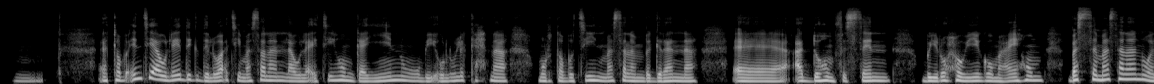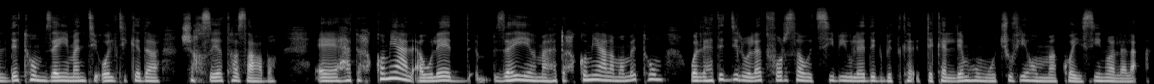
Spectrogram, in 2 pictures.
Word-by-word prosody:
إمم. 155 +1 -11 0.7
طَب 195 -2 0
أنتِ 260 +9 -1
أولادِك 215 -2 +2
دلوقتي 175 +3 0
مثلًا 180 +3 0
لو 150 -1 0
لقيتيهم 185 +6 -1
جايين 155 +6 0
وبيقولوا 155 -2 -2
لِك 185 0 -5
إحنا 165 -4 -1 0.3
مرتبطين 160 +3 -1
مثلًا 165 -1 0
بجيراننا 155 +1 +1 0.4
آآ 150 -2 +2
قدّهم 170 +2 +3
في 155 - -8
السِن 170 +2 +1 0.3
بيرُوحوا 165 +3 +3
وييجوا 165 0 +1
معاهم، 170 +6 0 0.3
بس 205 +3 +2
مثلًا 235 +2 +3
والدتهم 185 +2 +1
زَي 175 0 +4
ما 170 - +3
أنتِ 170 -2 -1
قُلتِ 165 +1 0
كده 165 -2 0 0.2
شخصيتها 170 0 -1
صعبة، 145 -3 0 0.4
آآ 165 +1 +3
هتحكُمي 200 - +1
على 245 -5 +6
الأولاد 160 0 +1 0.3
زَي 185 +2 +3
ما 160 -1 0
هتحكُمي 210 +5 0
على 190 -2 +2
مامتهم؟ 220 +6 -2 0.3
والّا 175 0 +3
هتدّي 220 +3 -1
الولاد 185 -2 0
فرصة 190 0 -1
وتسيبي 175 +2 -3
ولادِك 165 +1 0
بتك 155 +1 -5
تكلمهم 165 +1 0
وتشوفي 180 +4 -3
هُم 155 -3 0
كويسين 150 +2 -2
والّا 145 -3 0
لأ؟ 140 - -3
170 Hz, 140 wpm, -23 LUFS, 155-185 Hz, 0.7 s, على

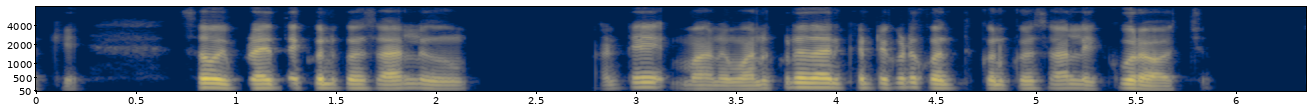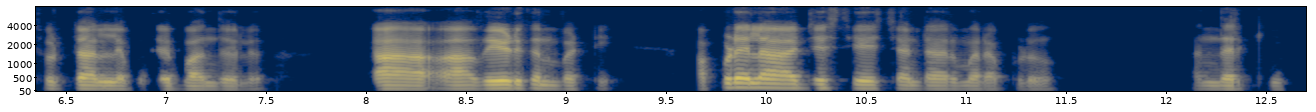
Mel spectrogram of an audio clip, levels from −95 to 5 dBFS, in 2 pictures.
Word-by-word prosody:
Okay. - - -19 0.6
So, - - -2
ఇప్పుడైతే 145 0 +1
కొన్ని 145 - +1
కొన్ని 140 -1 0
సార్లు, 135 +1 0 0.9
అంటే 135 +7 -4 0.3
మనం 120 -2 -3
అనుకున్న 135 +6 -3
దానికంటే 155 -1 0
కూడా, 165 0 -2
కొంత్ 140 0 0
కొన్ని, 130 -1 -3
కొన్ని 130 0 -4
సార్లు 140 +1 -3
ఎక్కువ 140 +4 0
రావచ్చు, 110 -1 -4 0.5
చుట్టాలు 120 -1 0
లేపోతే 115 - -7
బంధువులు. 110 0 -6 0.6
ఆ! - - +7 0.3
ఆ - - +5
వేడుకను 130 -2 +4
బట్టి. 115 - -20 0.5
అప్పుడు 160 0 +3
ఎలా 155 -1 +6
అడ్జస్ట్ 140 0 -7
చేయొచ్చంటారు 120 -2 -4
మరప్పుడు? - - -13 0.8
అందరికి. 115 0 -7
130 Hz, 140 wpm, -23 LUFS, 115-145 Hz, 0.9 s, ఆ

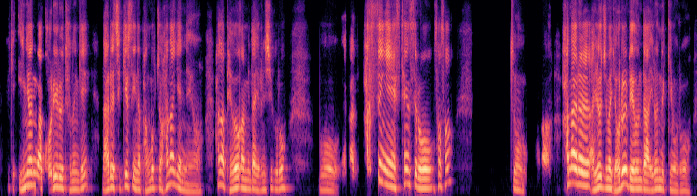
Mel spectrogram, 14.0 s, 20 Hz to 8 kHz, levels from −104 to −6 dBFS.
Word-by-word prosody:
이렇게 155 +2 -17
'인연과 175 +5 +2
거리를 155 +4 +1
두는 130 -3 -8
게 150 +3 -6 0.2
나를 155 -1 0
지킬 150 +4 -2
수 170 0 -5
있는 130 -4 -2
방법 140 +7 -5
중 140 -2 -5
하나겠네요. 110 - -4 0.2
하나 195 -1 0
배워갑니다.' 140 0 +2
이런 115 +1 -7
식으로 140 +4 -4 0.6
뭐 115 -2 -8 0.2
약간 - - -7 0.2
학생의 200 - +3
스탠스로 145 -5 +2
서서 210 - -6 1.1
좀 - - -6
뭔가 - - -15 0.7
'1 225 +1 +6
를 190 -3 +6
알려주면 150 +2 +2
10 - - +1
을 215 +1 +8
배운다.' 140 - +3
이런 135 +5 -2
느낌으로 110 -6 -7
145 Hz, 295 characters per minute, -22 LUFS, 130-175 Hz, 1.1 s, 을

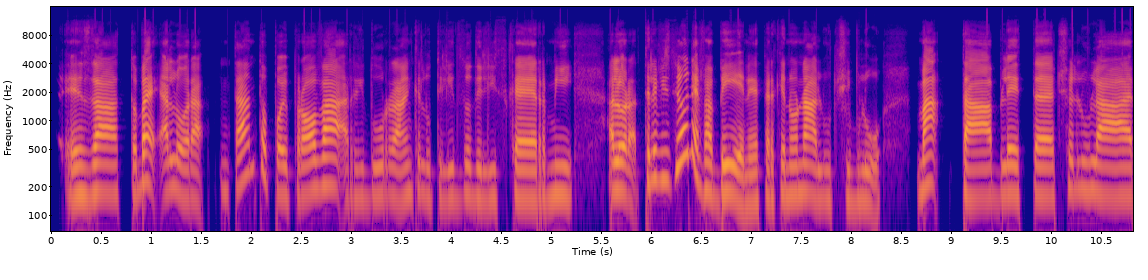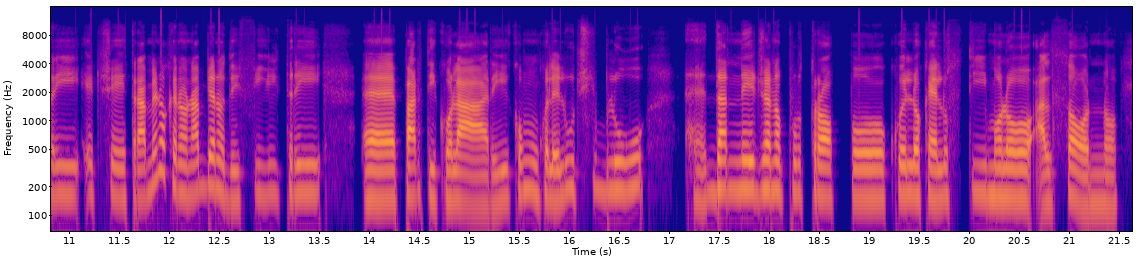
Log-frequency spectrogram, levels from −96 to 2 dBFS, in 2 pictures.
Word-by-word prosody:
Esatto, 170 +1 +1
beh 225 -1 +5
allora 160 -5 0 0.2
intanto 260 - -1
poi 170 -5 -2
prova 190 +6 +3
a - - -2
ridurre 160 +1 -7
anche 160 +4 -1
l'utilizzo 155 0 -11
degli 155 -1 -9
schermi. 155 +2 0 0.3
Allora 180 -1 +4
televisione 245 - +1
va 180 -2 +2
bene 150 -5 +1
perché 155 +3 -5
non 165 +1 -2
ha 170 -1 +7
luci 150 0 -11
blu, 145 -5 -8 0.4
ma - - +5 0.2
tablet, 160 +1 +3
cellulari, 165 -2 0
eccetera, 155 -2 -3
a - - +3
meno 220 - -1
che 205 - -3
non 170 -2 -2
abbiano 190 +1 0
dei 150 -2 -9
filtri, 170 +2 -9 0.4
ehm, 150 0 +4
particolari, 150 -4 +1
comunque 170 +1 -7
le 145 - +1
luci 190 +5 -10
blu, 185 +2 -6 0.4
ehm, 145 -2 -10
danneggiano 185 +1 +1
purtroppo 155 -3 -1
quello 165 0 -1
che 155 - +1
è - - +5
lo 155 - -5
stimolo 160 -2 -2
al 135 - -1
sonno. 135 -4 -2
165 Hz, 135 wpm, -26 LUFS, 155-175 Hz, 0.4 s, ha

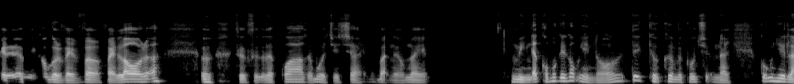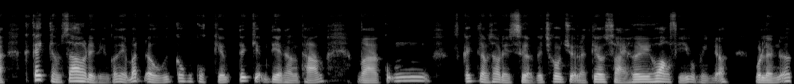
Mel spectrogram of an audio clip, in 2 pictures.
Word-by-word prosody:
cái 425 - +4
đấy 415 - +2
là - - +1
mình 345 - -9
không 115 - -5
cần 110 - +6
phải 95 - +3
v - - +5 0.2
phải - - +4
lo 120 +3 +8
nữa. 140 +4 +2 0.4
Ừ, 120 -3 +2 0.3
thực - - -1
sự - - -4
là - - +1
qua 120 -1 +2
cái 100 - -5
buổi 115 -3 -1
chia - - -8
sẻ 105 +2 -3
v 125 - -24
bạn - - -3
ngày 95 - -7
hôm 105 +5 -7
nay 100 - 0
ấy, 95 - -7 0.8
mình 115 -3 +3
đã - - +6
có - - -4
một 160 - 0
cái 155 - +3
góc 175 0 0
nhìn 120 -8 -1
nó 105 +9 -2
tích 190 -2 +2
cực - - -1
hơn 135 -3 +2
về 110 - -2
câu 120 0 -1
chuyện 115 -1 -8
này, 100 -2 -1 0.3
cũng 155 - 0
như 140 -2 +4
là - - +5 0.2
cái - - -17
cách - - -7
làm 120 -5 -2
sao 150 +4 +6
để 110 - +3
mình 90 -1 -12
có - - -3
thể - - 0
bắt - - 0
đầu 100 - +1
cái 115 - -5
công 145 -2 -3
cuộc 125 -2 -6
kiếm 105 - 0
tiết 170 - +5
kiệm 115 - -2
tiền 110 -3 +2
hàng 100 -2 -3
tháng - - +1 0.4
và 95 -2 +2
cũng 155 - -5 0.6
cách 145 - 0
làm 125 - +2
sao 120 +1 0
để 95 - -1
sửa - - +1
cái 100 - -3
châu 130 +3 +2
chuyện - - 0
là 95 - -4
tiêu 115 -1 +4
xài 105 -5 -1
hơi 120 +4 +4
hoang 130 0 +4
phí 110 -2 -5
của 120 - -3
mình 95 -3 -10
nữa. 120 - -2 0.3
Một 105 - +4
lần 100 -1 +2
nữa, 155 +8 +1
115 Hz, 320 wpm, -25 LUFS, 100-130 Hz, 0.8 s, lo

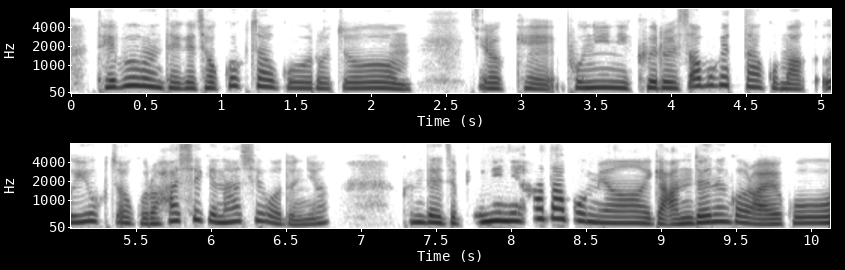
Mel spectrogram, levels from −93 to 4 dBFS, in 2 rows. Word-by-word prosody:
대부분 250 +1 +2
되게 195 -1 -2
적극적으로 205 -3 -3
좀 195 -3 -1 0.5
이렇게 185 -2 -3
본인이 210 -1 +1
글을 210 -2 +1
써 270 +8 0
보겠다고 270 -8 -3
막 170 -3 -3
의욕적으로 215 -5 -1
하시기는 270 - 0
하시거든요. 195 - -3 0.5
근데 230 -1 +1
이제 200 -1 -1
본인이 275 +3 +6
하다 350 0 +4
보면 210 -8 +1
이게 180 -1 -1
안 175 +4 +2
되는 240 +2 +4
걸 215 -5 +1
알고 200 +5 +2
210 Hz, 345 characters per minute, -23 LUFS, 195-250 Hz, 0.5 s, 본인이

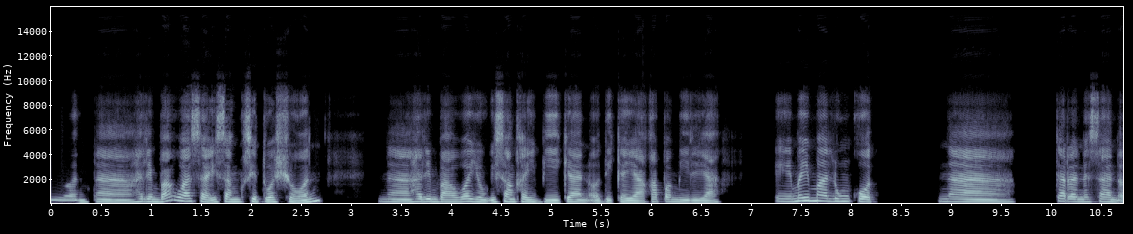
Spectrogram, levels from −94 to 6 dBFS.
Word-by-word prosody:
'yon 155 -1 -5
na, 165 -2 0
halimbawa, 200 - +1
sa 195 -6 +2
isang 175 0 0
sitwasyon, 175 +3 +1 0.6
na 180 -2 -2
halimbawa, 185 -2 0
'yong 180 -5 -1
isang 185 +2 +1
kaibigan 165 -1 0
o 155 - -2
'di 155 - -2
kaya 155 -2 +2
kapamilya, 160 -5 -2 0.6
eh, 210 -1 -7
may 245 +3 +5
malungkot 215 -5 +1 0.7
na 195 -1 -2 1.0
karanasan 190 -4 -1
180 Hz, 110 wpm, -23 LUFS, 165-200 Hz, 1.0 s, may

